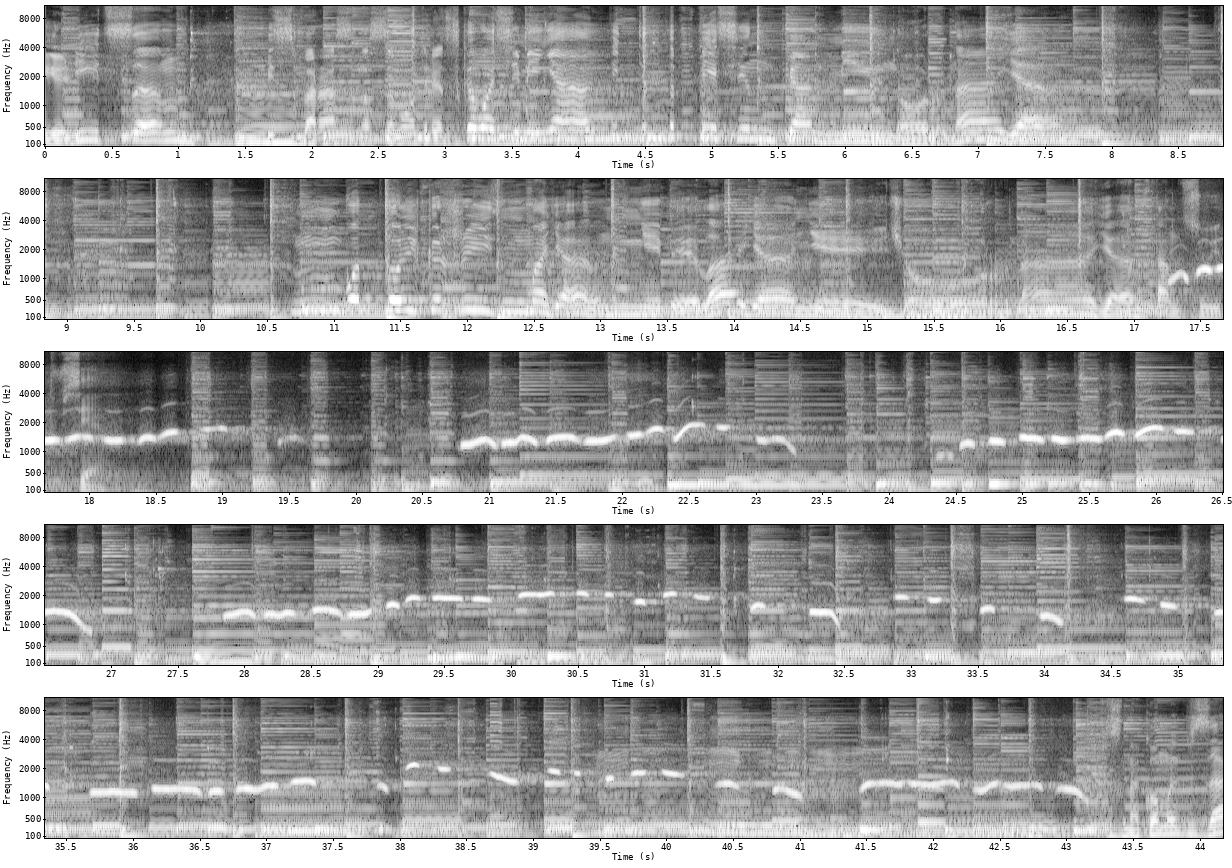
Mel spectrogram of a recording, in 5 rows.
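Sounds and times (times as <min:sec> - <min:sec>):
speech: 0:00.0 - 0:07.9, 0:11.1 - 0:18.2
musical backing: 0:00.0 - 0:44.1
whistled melody: 0:01.2 - 0:44.1.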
